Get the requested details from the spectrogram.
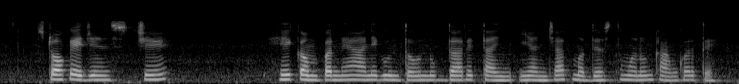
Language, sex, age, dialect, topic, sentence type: Marathi, female, 25-30, Northern Konkan, banking, statement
